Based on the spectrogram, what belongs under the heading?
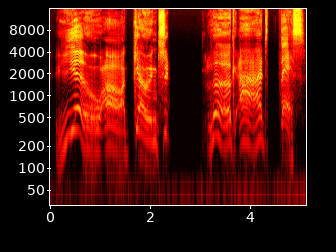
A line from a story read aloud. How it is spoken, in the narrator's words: shouted Harry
